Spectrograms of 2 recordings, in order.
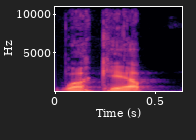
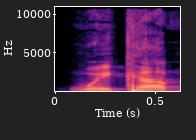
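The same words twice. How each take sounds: First: "wake up" read as spelt, "wah-keh up"; mock the wrong "wake up", wah-keh ap; spelling pronunciation. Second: "wake up" with English long a, like "wayk up"; correct pronunciation. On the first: Teacher shows students the wrong reading of "wake up", mock demo. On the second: Teacher models "wake up" correctly for students, clear demo. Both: Shown as a demonstration.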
